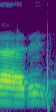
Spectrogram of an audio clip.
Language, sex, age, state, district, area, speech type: Odia, female, 30-45, Odisha, Kendujhar, urban, read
